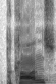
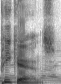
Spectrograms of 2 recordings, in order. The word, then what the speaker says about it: pecans: As we begin this next segment, it bears mentioning that there are two names for the commodity we're featuring: pecans and pecans. Regardless of your preferred pronunciation, a lot of the nuts are sold this time of year.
